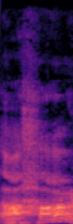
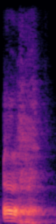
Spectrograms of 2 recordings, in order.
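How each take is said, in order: First: A full vowel follows the h sound. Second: It ends on a bare breathy h. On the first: The speaker calls it wrong. "అది absolutely wrong pronunciation" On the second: The speaker calls it right. "దాని ఉచ్చారణ ఎలా ఉంటుంది అంటే ఆహ్ అని ఉండాలి"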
